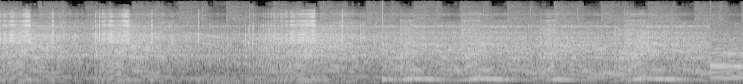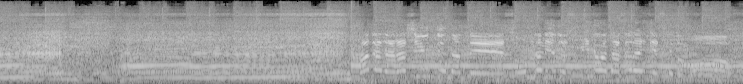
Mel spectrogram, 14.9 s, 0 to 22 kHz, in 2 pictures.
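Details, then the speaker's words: Restored Yamaha RZ50 two-stroke: crisp wail through repeated rev blips pulling cleanly to a high, steady scream; powerband around 7500 rpm; engine sounds healthy. "Dải công suất khoảng 7500. Với Jump chính hãng, tôi cảm thấy nó có tốc độ thấp tốt."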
